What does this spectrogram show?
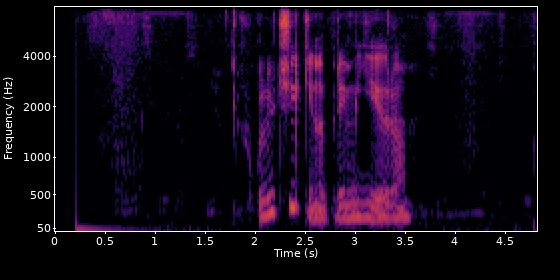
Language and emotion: Russian, sad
